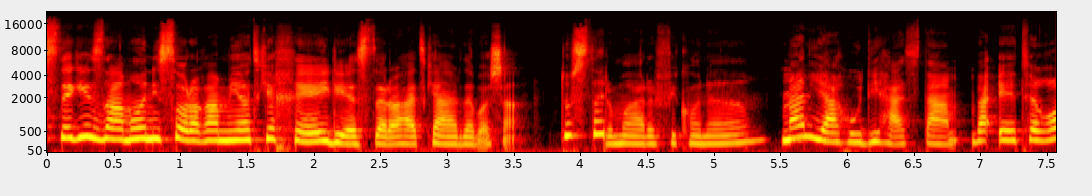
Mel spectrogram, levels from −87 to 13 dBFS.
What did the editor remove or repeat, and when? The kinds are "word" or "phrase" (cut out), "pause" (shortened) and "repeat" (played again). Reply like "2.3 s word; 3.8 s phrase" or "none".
3.7 s pause; 4.2 s phrase; 5.4 s pause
